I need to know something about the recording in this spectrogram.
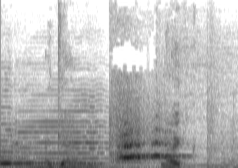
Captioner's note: upbeat music; brakes screeching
